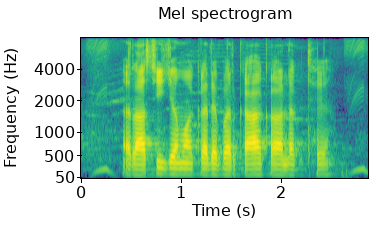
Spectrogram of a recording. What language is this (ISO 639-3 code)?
hne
